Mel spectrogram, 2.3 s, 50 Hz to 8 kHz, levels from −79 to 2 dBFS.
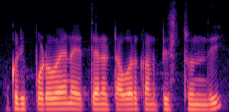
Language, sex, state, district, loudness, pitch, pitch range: Telugu, male, Telangana, Mahabubabad, -16 LUFS, 135 Hz, 135-140 Hz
